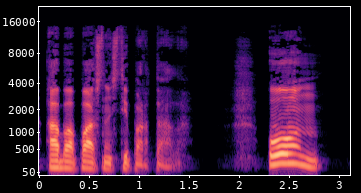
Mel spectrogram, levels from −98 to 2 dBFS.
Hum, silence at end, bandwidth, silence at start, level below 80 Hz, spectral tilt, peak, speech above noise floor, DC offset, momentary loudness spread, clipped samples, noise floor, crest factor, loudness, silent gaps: none; 0.35 s; 13.5 kHz; 0.1 s; -68 dBFS; -6 dB/octave; -4 dBFS; 35 dB; under 0.1%; 20 LU; under 0.1%; -53 dBFS; 18 dB; -19 LUFS; 1.66-1.76 s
